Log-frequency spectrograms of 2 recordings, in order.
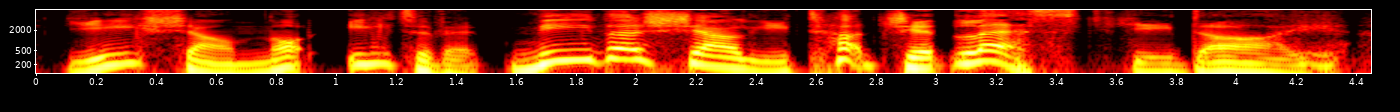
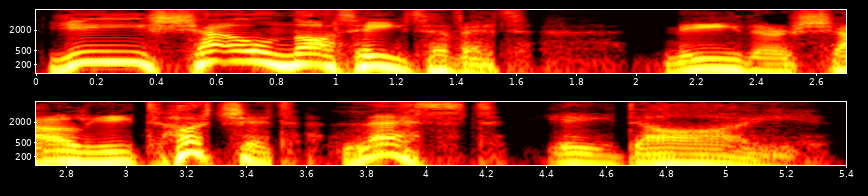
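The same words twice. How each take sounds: First: It is read in his normal voice. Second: It is read in a put-on pirate voice.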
